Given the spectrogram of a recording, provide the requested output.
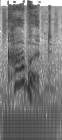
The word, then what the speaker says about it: cupboard: Of course, the P is silent. So all you need to say is cupboard. Cupboard, not cupboard. Cupboard. All you need to do, forget about the P because it's silent.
